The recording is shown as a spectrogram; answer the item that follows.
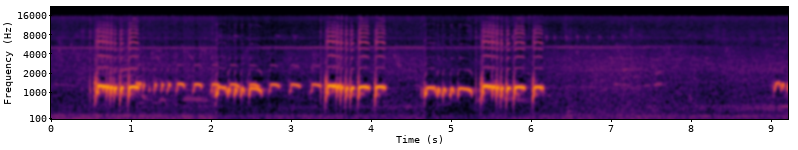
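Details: Zebra dove of a local strain used as a rival-luring bird; dense, overlapping runs of quick rolling coos and harsh bursts fill the first six seconds, then near silence and one last short note.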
